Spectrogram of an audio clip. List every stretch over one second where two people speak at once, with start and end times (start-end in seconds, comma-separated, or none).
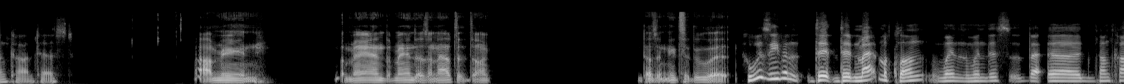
none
